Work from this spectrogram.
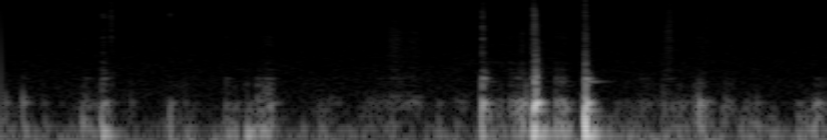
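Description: A steel hook pick scratches and picks at the black hollow metal mesh grille of a Blue Yeti microphone while the other hand holds tweezers, cleaning the microphone. The sound is a steady, low, muffled scraping and ticking with a few sharper, louder taps near the end. It has almost no bright content and each tick dies away at once.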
